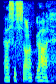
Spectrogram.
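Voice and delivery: very soft, low repeat in awe; understated hushed reverence; trembling awe. Acted. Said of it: "In a trembling voice".

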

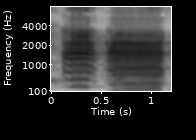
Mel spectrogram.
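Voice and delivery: loud wrong-answer buzzer noise; imitated buzzer. Shown as a demonstration. Preacher rejecting the world's lie, wrong-answer buzzer imitation. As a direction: buzz it like a game-show error.

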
